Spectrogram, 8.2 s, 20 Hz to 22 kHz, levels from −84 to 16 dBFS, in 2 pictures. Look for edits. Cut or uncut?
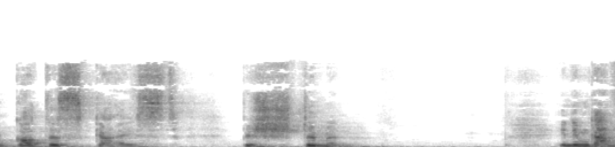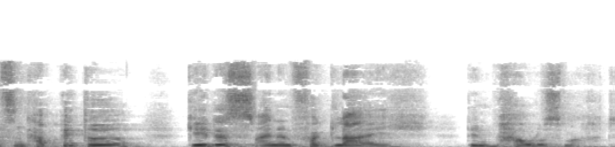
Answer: cut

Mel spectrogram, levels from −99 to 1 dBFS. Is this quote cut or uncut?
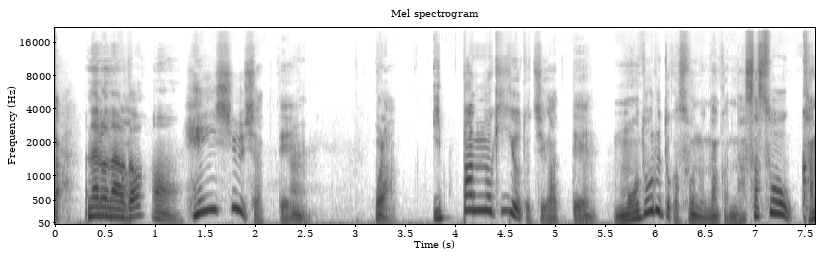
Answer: uncut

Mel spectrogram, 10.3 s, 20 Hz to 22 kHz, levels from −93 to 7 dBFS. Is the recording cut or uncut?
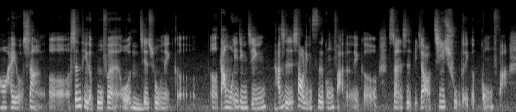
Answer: cut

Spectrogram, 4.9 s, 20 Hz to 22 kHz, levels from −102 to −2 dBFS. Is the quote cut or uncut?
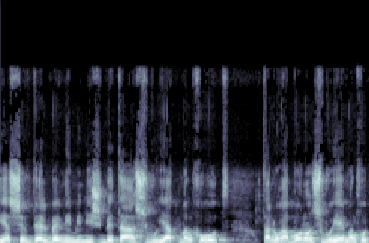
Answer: uncut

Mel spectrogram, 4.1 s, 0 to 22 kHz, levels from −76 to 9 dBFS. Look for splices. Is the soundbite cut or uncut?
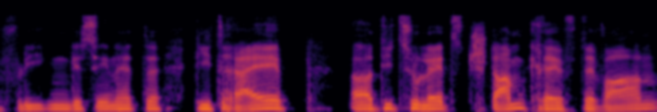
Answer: cut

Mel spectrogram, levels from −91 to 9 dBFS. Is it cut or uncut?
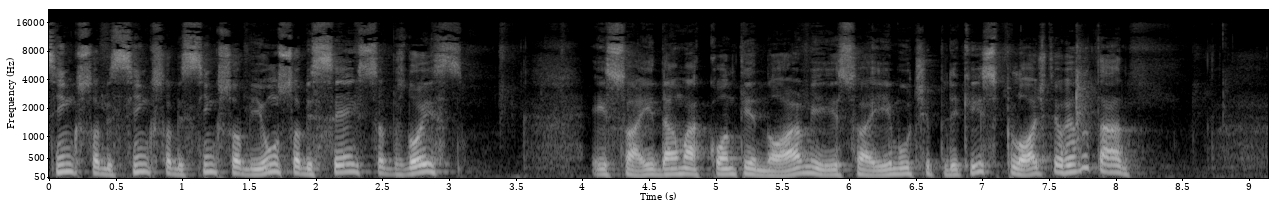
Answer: uncut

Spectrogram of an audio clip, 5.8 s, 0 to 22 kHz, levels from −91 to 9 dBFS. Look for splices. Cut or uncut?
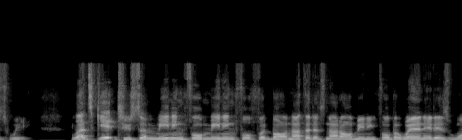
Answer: uncut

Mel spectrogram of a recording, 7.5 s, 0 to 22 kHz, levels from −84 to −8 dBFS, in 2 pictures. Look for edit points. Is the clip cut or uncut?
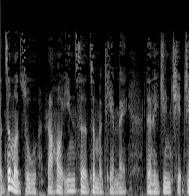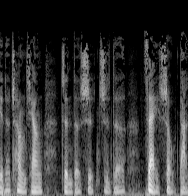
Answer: uncut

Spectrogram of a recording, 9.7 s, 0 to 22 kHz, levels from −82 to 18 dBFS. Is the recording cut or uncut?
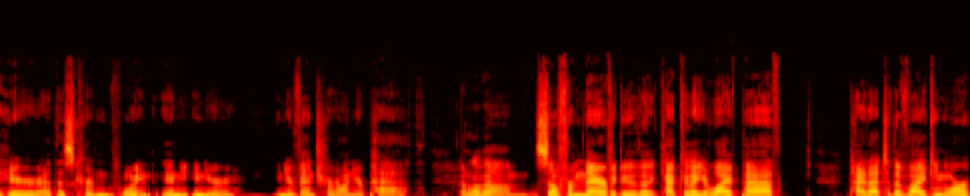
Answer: cut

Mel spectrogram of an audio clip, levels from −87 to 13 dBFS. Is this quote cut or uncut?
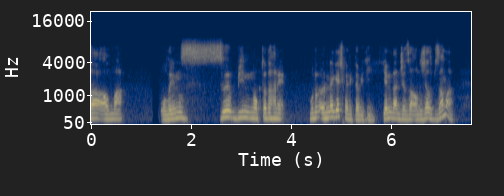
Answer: uncut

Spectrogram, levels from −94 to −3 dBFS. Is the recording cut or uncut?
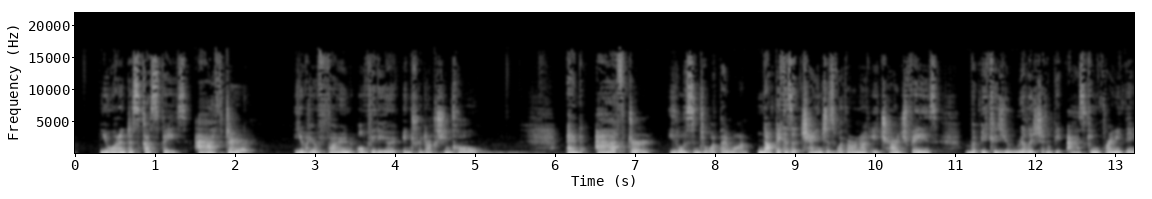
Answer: cut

